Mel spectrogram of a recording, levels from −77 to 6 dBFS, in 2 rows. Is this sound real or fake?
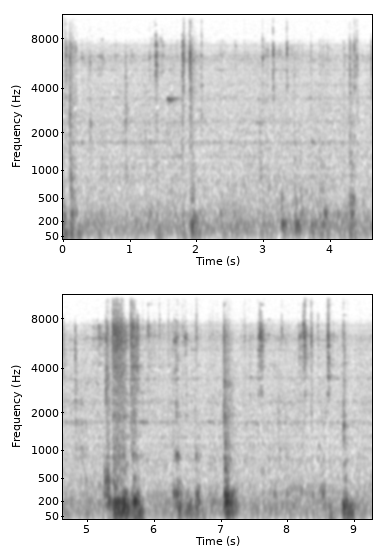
real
